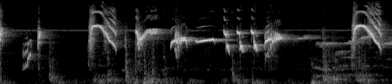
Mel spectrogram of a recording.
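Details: An Oriental magpie-robin sings in challenge, seeking rivals, a lure for silent birds: sweeping down-slurred whistles and scratchy clipped notes in quick phrases, with a short pause early, over a steady high electronic-like whine.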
